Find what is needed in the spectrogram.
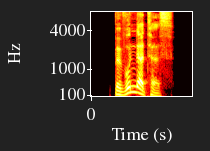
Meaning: strong/mixed nominative/accusative neuter singular of bewundert
- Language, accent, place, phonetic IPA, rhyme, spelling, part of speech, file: German, Germany, Berlin, [bəˈvʊndɐtəs], -ʊndɐtəs, bewundertes, adjective, De-bewundertes.ogg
